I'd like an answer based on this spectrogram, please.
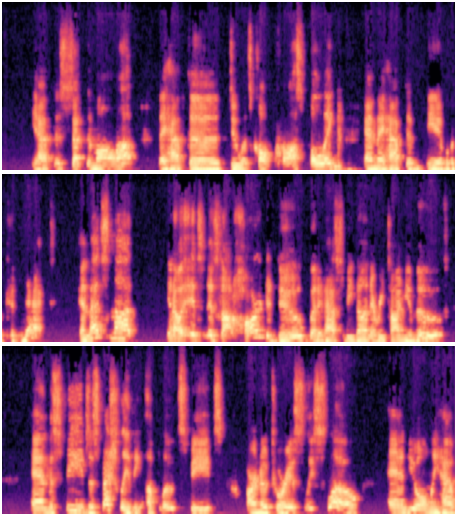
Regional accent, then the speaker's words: Florida, United States; which was easy for us because we're from Florida.

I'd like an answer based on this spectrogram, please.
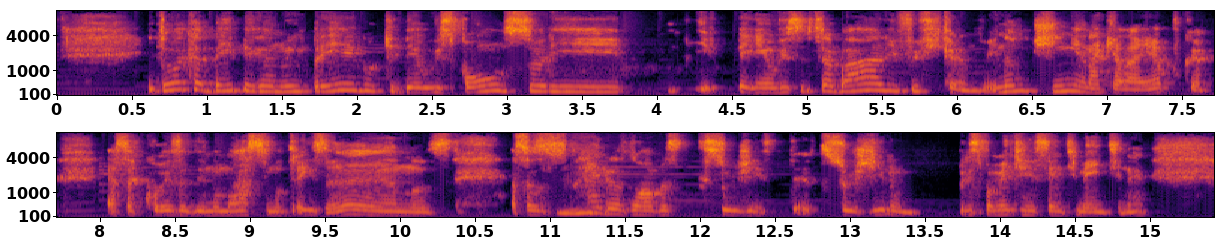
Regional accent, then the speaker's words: São Mateus do Sul, Paraná, Brazil; also born or lived in Curitiba; eu sou do Paraná, eu nasci no interior do Paraná e morei uma boa parte em Curitiba. Basicamente, cresci em São Mateus do Sul, uhum. E mudei pra Curitiba para estudos de ensino médio e faculdade

